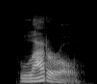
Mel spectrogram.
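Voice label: "lateral", British English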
